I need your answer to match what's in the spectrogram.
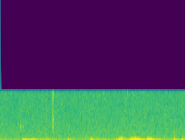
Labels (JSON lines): {"label": "ambient", "recorder": "HydroMoth"}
